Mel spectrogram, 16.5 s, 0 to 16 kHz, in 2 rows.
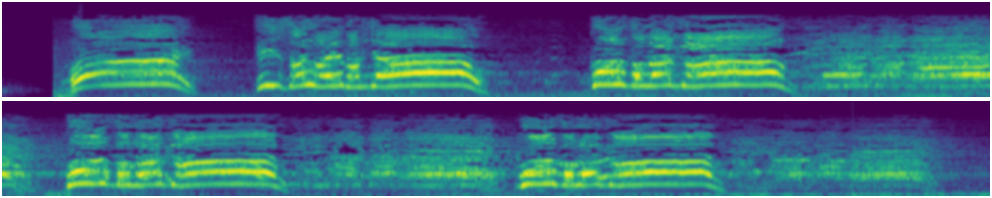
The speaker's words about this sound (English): Hong Kong residents provide solidarity to each other by shouting protests and protest slogans from their residences every 10 p.m.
